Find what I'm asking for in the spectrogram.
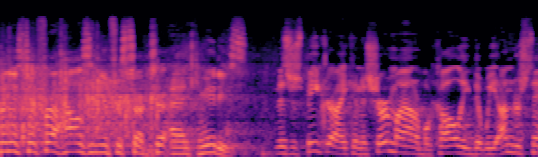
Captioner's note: some Applause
